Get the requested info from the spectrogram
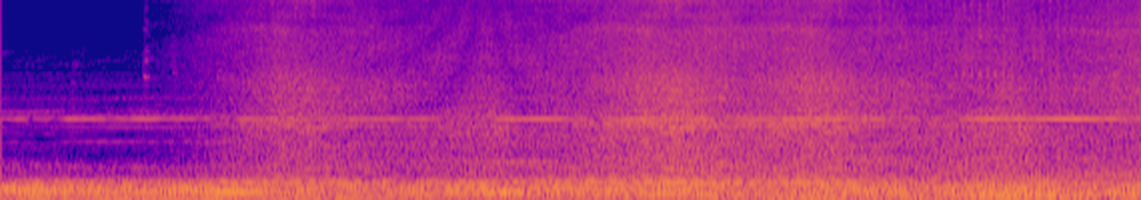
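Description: A group of motorcycles riding past one after another, starting about a second and a half in, their engine noise swelling and fading as each one goes by, over a low sustained musical drone.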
